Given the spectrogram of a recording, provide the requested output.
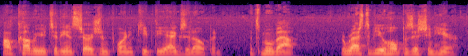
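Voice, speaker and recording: A man's voice: medium pitch, fast talker, distant mic, close to an everyday voice. A man playing a stern, decisive squad commander in a video game, giving terse, authoritative orders. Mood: businesslike command. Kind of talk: video game cutscene acting.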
